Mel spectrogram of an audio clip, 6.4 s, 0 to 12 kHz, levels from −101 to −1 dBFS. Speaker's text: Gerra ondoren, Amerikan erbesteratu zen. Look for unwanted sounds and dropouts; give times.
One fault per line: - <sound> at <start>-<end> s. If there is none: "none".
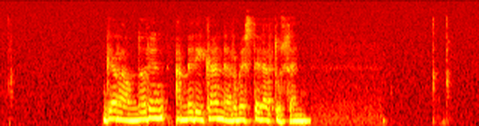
none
